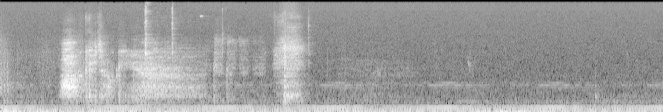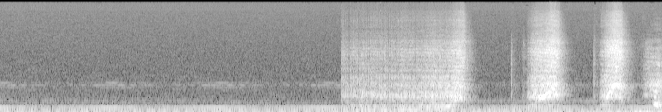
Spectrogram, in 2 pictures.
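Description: A knife scrapes off excess paint in two clusters of close, raspy strokes separated by a long quiet stretch, with soft whispering alongside.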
